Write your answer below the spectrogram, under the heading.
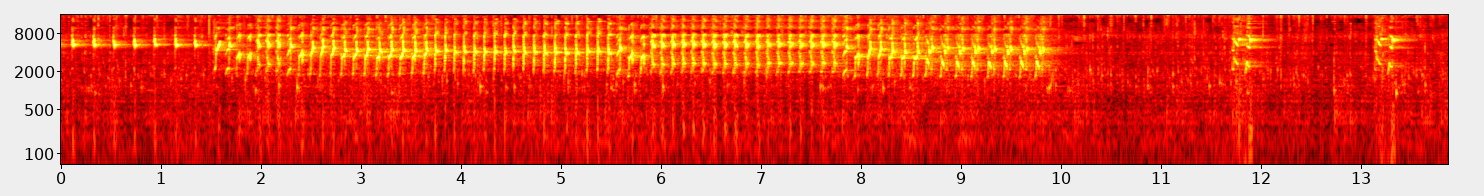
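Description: A lovebird gives a long, rapid, high-pitched chatter of buzzy chirps, then a few sharp squeaks.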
